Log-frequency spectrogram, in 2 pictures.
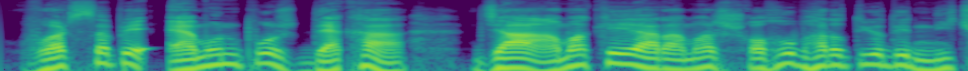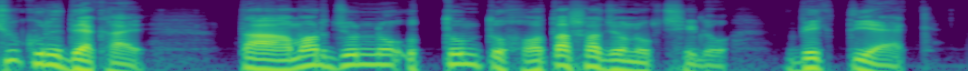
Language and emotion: Bengali, sad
